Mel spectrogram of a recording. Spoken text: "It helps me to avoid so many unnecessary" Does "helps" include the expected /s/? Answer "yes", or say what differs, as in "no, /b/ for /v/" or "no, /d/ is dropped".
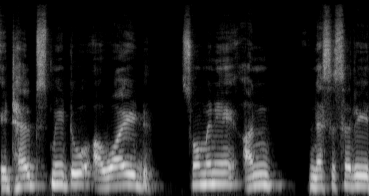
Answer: yes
